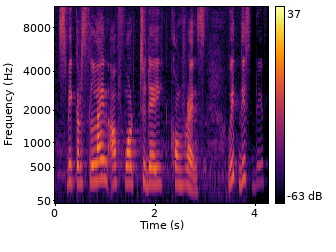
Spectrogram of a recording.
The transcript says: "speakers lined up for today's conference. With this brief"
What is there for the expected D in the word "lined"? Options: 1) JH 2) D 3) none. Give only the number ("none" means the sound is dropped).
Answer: 3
